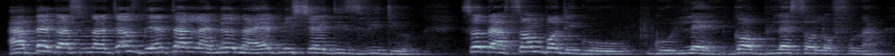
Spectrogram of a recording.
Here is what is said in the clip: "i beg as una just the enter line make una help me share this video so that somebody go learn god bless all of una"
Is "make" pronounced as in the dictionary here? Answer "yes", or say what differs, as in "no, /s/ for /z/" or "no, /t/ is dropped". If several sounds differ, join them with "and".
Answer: no, /k/ is dropped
